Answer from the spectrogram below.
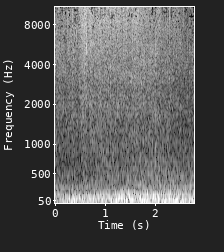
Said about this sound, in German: Ich glaube, ich höre ein Zischen aus der Küche. Ist das der Kochtopf? Ich gehe mal nachsehen, okay?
